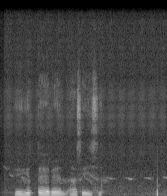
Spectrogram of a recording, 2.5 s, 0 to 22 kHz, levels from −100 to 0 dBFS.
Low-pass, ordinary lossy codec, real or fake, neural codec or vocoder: none; none; real; none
